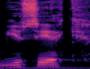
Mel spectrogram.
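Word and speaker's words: Busiek: by mark russell and one by uh kurt museek yeah is that how you say it yes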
